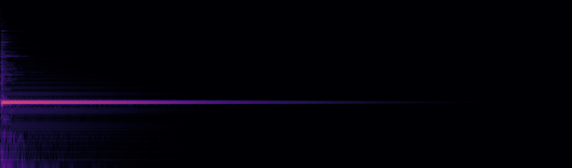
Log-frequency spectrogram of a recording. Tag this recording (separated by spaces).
bell celesta chimes keyboard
